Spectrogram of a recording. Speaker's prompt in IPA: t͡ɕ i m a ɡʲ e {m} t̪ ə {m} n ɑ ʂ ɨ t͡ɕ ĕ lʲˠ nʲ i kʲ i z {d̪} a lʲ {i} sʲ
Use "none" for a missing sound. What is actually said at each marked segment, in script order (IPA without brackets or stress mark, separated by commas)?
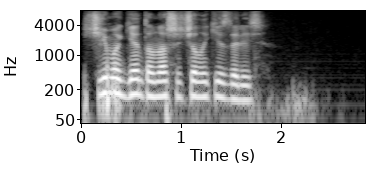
n, m, d̪, i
